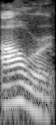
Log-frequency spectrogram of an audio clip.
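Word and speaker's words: hour: an apple an एग एन एन of view N orange N umbrella an आवर H silent है तो ओ आ गया तो ओ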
